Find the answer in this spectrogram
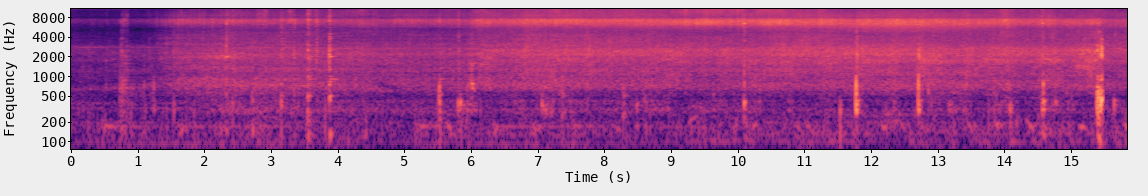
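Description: Chopped raw chicken sizzling as it fries in a pan of hot oil with fried onion and chili paste. The sizzle swells a second or two in as the chicken goes in and grows louder midway, with scattered clicks and scrapes of a spoon stirring against the pan.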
